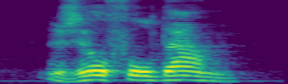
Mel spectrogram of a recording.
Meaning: self-satisfied, smug
- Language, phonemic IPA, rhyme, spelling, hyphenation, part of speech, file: Dutch, /ˌzɛl.fɔlˈdaːn/, -aːn, zelfvoldaan, zelf‧vol‧daan, adjective, Nl-zelfvoldaan.ogg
